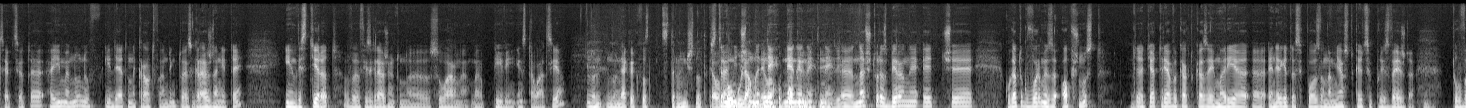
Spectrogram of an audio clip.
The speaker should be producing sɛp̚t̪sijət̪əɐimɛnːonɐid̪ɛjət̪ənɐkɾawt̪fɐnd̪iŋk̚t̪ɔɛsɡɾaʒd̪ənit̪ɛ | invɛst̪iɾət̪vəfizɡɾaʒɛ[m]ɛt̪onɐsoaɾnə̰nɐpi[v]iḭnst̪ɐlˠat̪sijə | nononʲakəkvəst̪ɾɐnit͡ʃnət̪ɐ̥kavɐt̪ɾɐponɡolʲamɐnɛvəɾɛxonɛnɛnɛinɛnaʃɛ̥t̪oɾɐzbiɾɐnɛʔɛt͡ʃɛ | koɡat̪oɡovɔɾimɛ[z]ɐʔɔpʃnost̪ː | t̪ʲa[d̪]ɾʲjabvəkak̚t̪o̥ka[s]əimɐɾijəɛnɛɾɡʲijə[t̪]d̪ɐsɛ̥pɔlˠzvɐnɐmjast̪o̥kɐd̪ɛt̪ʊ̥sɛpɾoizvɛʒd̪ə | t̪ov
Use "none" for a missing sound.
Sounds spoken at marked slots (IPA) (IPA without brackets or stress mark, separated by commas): n, v, z, t̪, z, t̪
